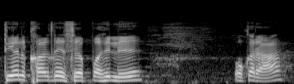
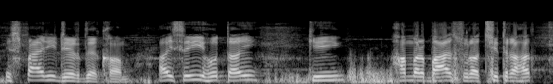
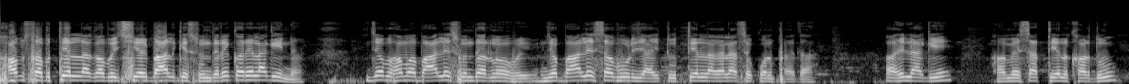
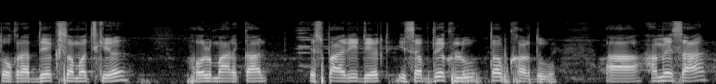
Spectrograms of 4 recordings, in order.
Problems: none marked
